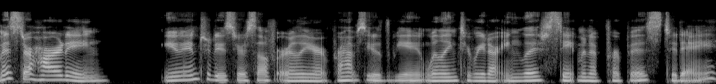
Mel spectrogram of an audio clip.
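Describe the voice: A woman's raspy, fairly low voice with vocal fry, a fairly bright tone and fairly even intonation. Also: moderate pace.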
